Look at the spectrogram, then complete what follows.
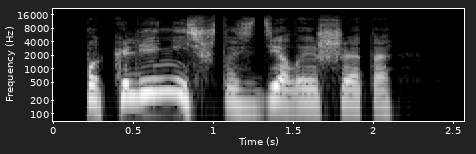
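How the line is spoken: Hissing, her superior. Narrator (Russian): шипел ее руководитель, товарищ-друг

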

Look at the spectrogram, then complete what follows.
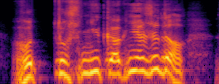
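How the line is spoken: Bewildered, smiling speech. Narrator (Russian): заговорил он, растерянно улыбаясь

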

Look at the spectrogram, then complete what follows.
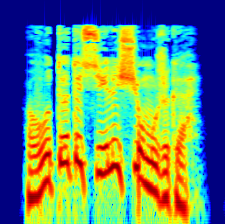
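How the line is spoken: Exclamation. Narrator (Russian): воскликнул один из полицейских

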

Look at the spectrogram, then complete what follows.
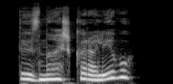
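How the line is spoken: Surprised breathless. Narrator (Russian): Удивленно выдохнула Элида

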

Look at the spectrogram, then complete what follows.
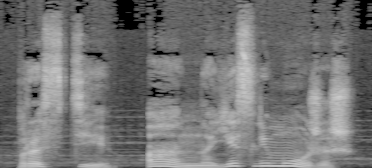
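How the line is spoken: Moaning. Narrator (Russian): простонал

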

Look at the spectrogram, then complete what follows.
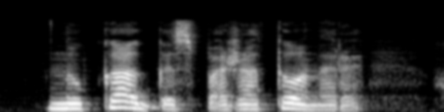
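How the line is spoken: Cold question. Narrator (Russian): холодно спросил

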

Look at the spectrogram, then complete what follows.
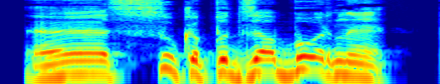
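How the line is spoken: Growled by retired oilman. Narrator (Russian): прорычал отставной нефтяник

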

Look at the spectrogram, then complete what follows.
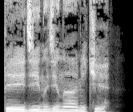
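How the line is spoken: Moaned. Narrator (Russian): простонал

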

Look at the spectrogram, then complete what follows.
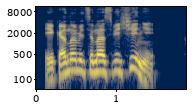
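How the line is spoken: Wry snort. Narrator (Russian): хмыкнул де Суоза

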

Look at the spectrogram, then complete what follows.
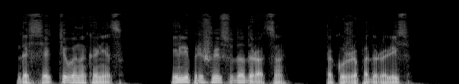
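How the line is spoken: Harsher tone. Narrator (Russian): сказал я более жестким тоном

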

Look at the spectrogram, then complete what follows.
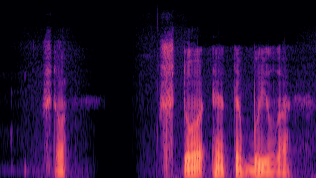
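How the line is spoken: Whispered question. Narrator (Russian): шепотом спросила Кана

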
